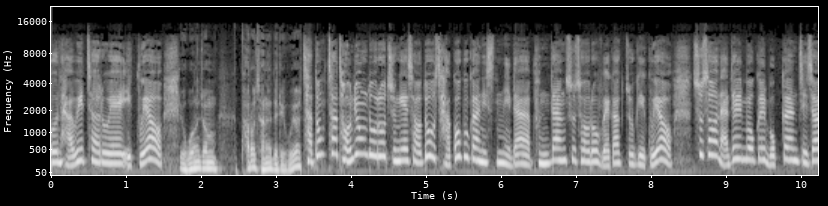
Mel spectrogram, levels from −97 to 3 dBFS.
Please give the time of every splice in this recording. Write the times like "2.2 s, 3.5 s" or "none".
1.7 s, 3.3 s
